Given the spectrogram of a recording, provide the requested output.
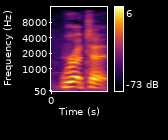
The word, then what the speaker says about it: Rutte: Is it pronounced Rutte, Mark Rutte? Rutte, yeah.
